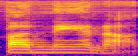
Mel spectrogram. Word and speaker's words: banana: long it's a banana so think about that when we say uh nana but banana is spelled b-a-n-a-n-a so it's but it's banana so when we see our picture card we say banana and then a ah because it's making the uh sound all right let's practice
